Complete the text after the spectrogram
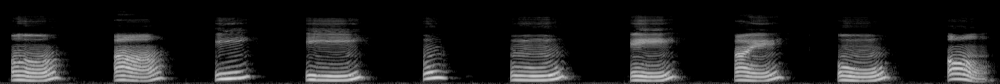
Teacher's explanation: जब स्वरों का उच्चारण मुख व नाक दोनों से होता है तब उन्हें अनुनासिक स्वर कहते हैं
